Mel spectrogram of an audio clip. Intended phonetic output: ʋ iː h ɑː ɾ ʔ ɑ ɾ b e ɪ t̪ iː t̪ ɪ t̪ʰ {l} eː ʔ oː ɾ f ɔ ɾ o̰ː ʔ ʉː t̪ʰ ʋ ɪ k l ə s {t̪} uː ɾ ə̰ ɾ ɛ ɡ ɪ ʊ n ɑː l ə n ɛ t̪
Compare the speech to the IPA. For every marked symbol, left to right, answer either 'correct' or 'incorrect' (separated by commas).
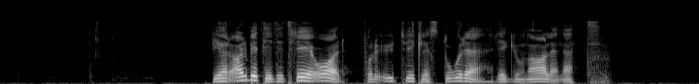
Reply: incorrect, correct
